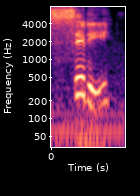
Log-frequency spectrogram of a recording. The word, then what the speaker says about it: city: With city, the stress is at the beginning, and it's a short I sound.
